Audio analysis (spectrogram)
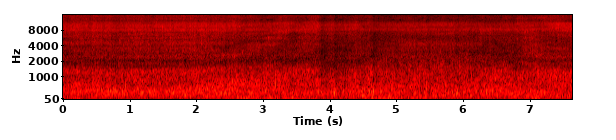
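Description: Flood water overflowing and rushing across a road, a continuous broad roar of moving water mixed with wind buffeting the microphone, steady and fairly near with no speech.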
